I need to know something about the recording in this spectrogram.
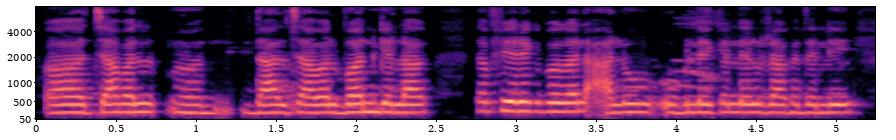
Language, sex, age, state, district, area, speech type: Maithili, female, 18-30, Bihar, Muzaffarpur, rural, spontaneous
